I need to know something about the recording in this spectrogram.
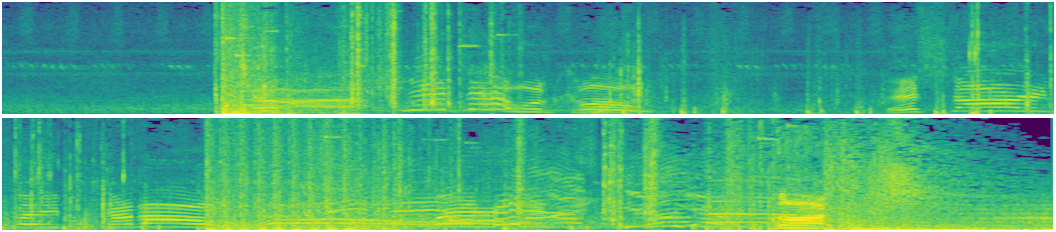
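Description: Gunshots ring out in quick bursts close by.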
